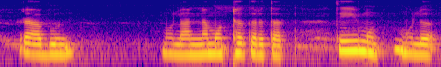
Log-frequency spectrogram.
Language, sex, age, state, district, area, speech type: Marathi, female, 45-60, Maharashtra, Osmanabad, rural, spontaneous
